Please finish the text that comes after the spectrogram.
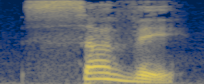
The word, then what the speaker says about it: savez: Then vous savez. Classic ending for vous, EZ, but then phonetically it's et.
